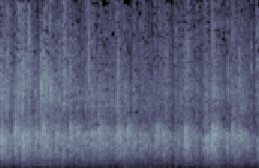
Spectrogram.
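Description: Steady audience applause fills the space, many hands clapping in a dense, sustained wash with no pauses, moderately loud and close, without anyone speaking over it.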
